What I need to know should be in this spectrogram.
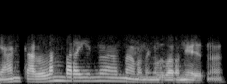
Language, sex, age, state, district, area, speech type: Malayalam, male, 18-30, Kerala, Idukki, rural, conversation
